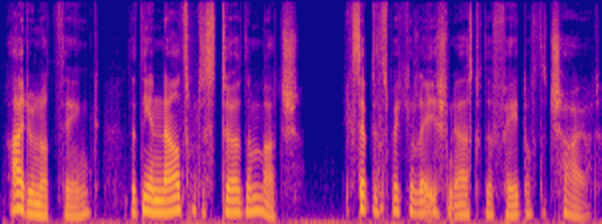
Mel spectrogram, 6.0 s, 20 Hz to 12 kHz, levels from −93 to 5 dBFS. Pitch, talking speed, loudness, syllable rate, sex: 130 Hz, 200 wpm, -20 LUFS, 5.7 syllables/s, male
